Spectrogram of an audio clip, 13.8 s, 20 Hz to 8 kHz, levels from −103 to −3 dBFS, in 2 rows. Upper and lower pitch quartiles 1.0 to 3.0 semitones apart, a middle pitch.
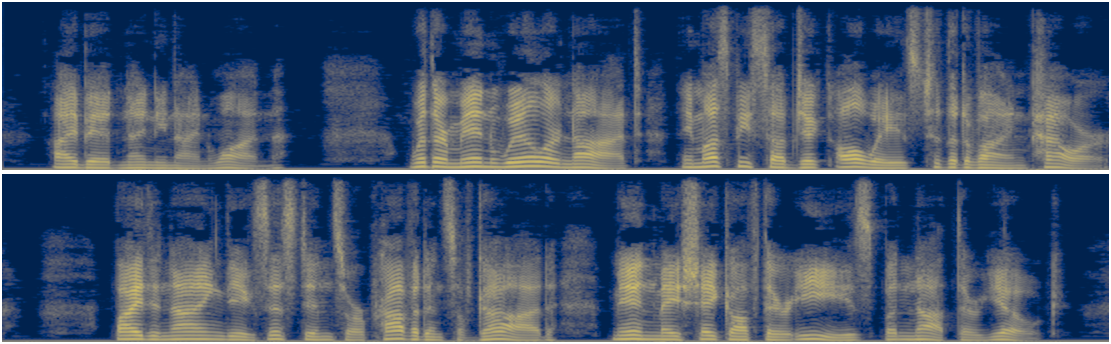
No: average, 4.8 semitones; medium, 155 Hz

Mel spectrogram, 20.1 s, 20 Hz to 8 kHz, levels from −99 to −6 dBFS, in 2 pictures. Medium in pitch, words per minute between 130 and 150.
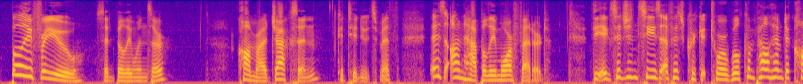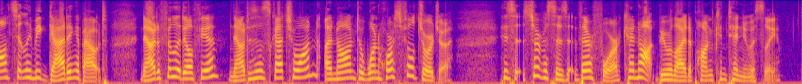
No: high, 220 Hz; average, 140 wpm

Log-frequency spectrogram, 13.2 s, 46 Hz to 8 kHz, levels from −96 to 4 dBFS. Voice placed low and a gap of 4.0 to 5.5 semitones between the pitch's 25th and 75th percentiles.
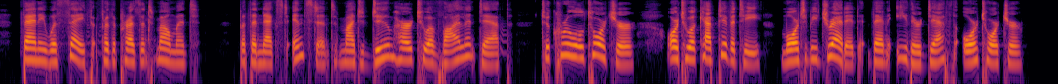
No: medium, 185 Hz; average, 4.3 semitones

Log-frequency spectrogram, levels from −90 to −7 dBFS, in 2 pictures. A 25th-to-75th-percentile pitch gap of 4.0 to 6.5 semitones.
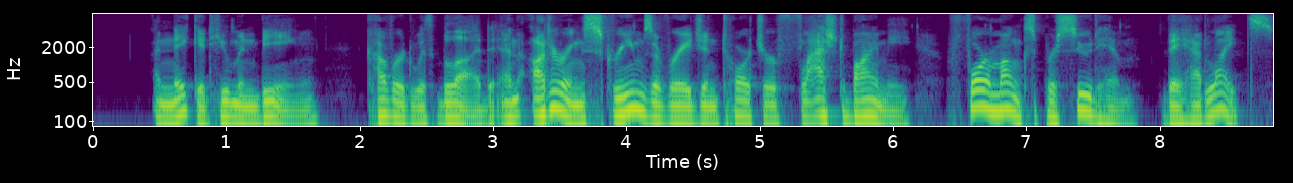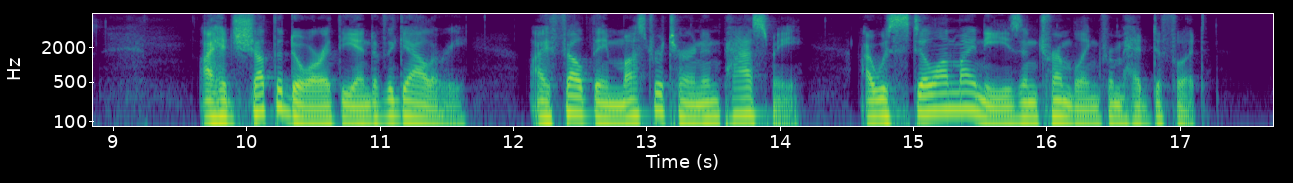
Yes: average, 5.2 semitones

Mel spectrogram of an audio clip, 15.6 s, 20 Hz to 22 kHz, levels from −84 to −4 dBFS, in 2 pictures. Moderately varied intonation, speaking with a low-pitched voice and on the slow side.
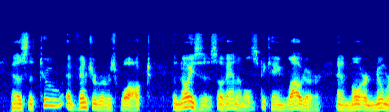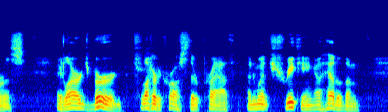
Yes: average, 3.9 semitones; low, 110 Hz; slow, 105 wpm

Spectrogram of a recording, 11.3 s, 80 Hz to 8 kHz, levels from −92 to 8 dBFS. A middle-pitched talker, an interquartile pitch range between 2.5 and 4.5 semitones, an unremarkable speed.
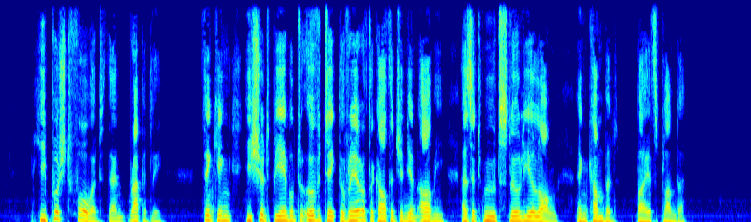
Yes: medium, 150 Hz; average, 3.9 semitones; average, 150 wpm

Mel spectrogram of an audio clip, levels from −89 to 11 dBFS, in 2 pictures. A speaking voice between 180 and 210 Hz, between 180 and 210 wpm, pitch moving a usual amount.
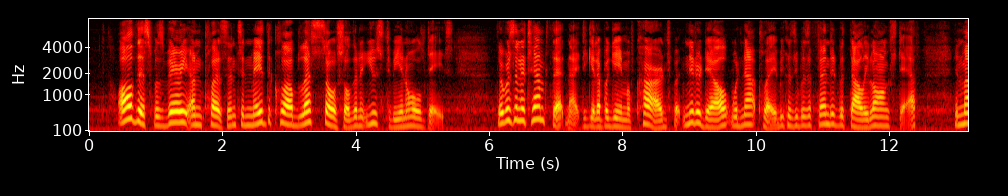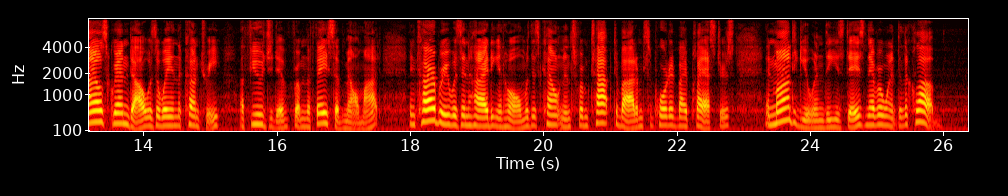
Yes: high, 190 Hz; average, 195 wpm; average, 4.8 semitones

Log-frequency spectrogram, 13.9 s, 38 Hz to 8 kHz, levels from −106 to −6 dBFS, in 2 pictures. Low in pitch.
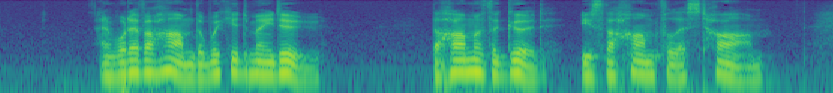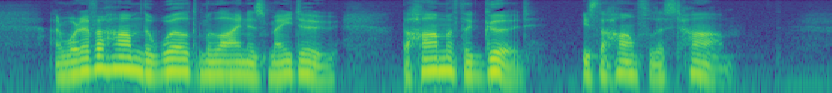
Yes: low, 115 Hz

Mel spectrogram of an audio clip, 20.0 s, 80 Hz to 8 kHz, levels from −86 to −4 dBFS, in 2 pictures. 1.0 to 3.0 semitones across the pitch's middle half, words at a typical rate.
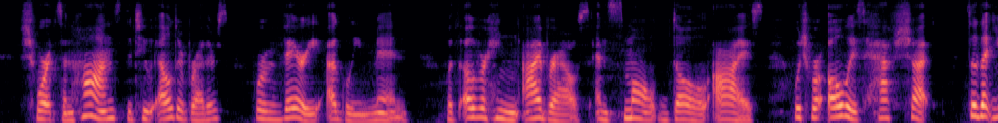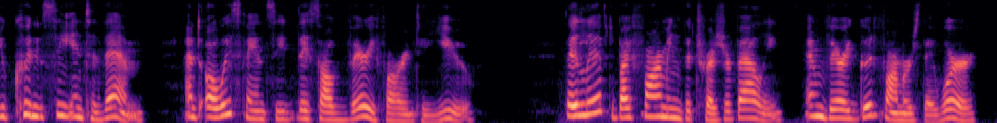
No: average, 5.0 semitones; average, 155 wpm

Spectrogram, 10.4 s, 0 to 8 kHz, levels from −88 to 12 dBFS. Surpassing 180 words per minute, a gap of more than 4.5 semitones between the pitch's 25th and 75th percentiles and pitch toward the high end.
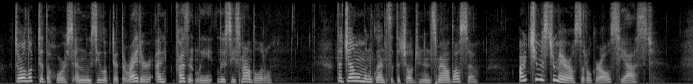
Yes: average, 195 wpm; average, 5.3 semitones; high, 220 Hz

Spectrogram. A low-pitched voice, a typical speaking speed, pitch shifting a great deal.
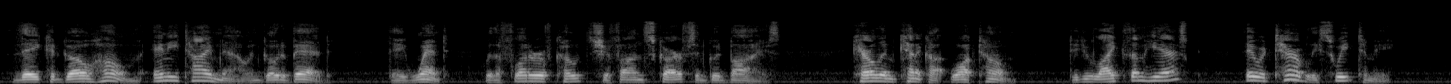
Yes: low, 125 Hz; average, 165 wpm; wide, 6.6 semitones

